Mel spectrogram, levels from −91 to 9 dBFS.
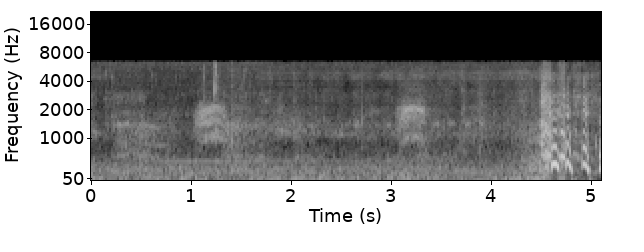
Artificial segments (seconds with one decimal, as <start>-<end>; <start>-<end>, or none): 1.7-5.1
